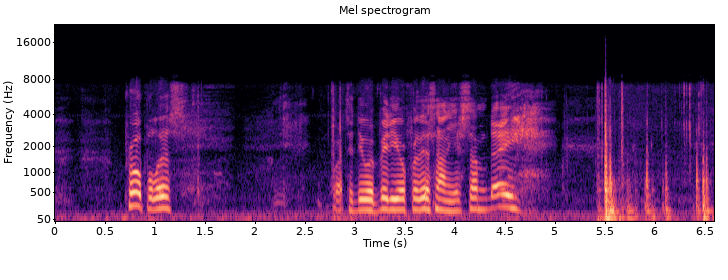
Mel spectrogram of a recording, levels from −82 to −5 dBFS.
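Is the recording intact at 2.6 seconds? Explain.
Yes, at 2.6 s the audio plays through intact, with no dropout, click, glitch or other fault.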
